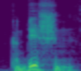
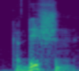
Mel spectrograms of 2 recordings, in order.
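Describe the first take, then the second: First: The ending sounds like unstressed 'shn'. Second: The ending sounds like unstressed 'shn'.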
